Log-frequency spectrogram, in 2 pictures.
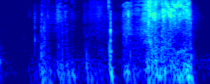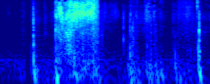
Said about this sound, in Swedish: Den här känns lätt. Den här känns lätt. Ja, jag tror vi båda kan hålla med om att det är någon som river papper. River papper, ja absolut.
